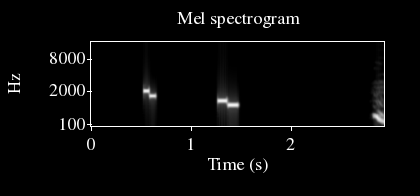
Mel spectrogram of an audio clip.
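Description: phone keypad dialing tones

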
